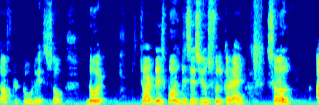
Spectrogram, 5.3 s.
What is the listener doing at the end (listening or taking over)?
listening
